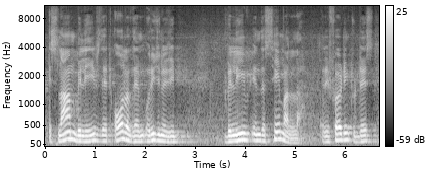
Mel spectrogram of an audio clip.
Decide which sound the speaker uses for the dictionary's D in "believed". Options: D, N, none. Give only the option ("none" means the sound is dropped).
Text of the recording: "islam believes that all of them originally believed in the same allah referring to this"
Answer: D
